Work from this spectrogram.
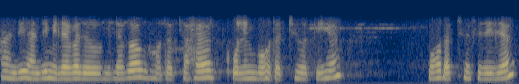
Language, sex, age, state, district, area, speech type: Urdu, female, 30-45, Uttar Pradesh, Ghaziabad, urban, conversation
